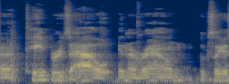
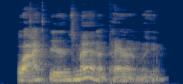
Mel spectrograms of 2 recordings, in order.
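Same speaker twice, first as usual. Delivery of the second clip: usual speaking voice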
